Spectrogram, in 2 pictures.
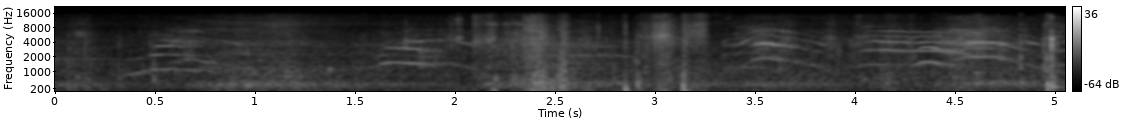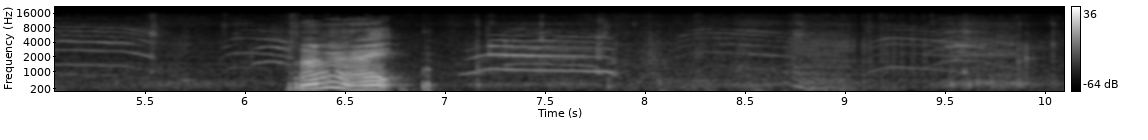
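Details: Ragdoll kitten, reared uncaged in a central Kansas home cattery, repeats thin rising-then-falling meows about every second, with a louder burst of mewing midway and soft speech alongside.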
